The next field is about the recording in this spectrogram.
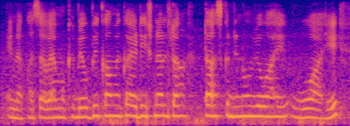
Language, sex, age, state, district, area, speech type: Sindhi, female, 30-45, Maharashtra, Thane, urban, spontaneous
